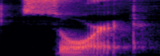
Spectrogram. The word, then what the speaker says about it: sword: or shined and sword remember that there is no W sword Harry Spirits plummeted you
